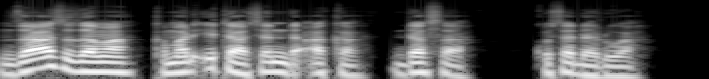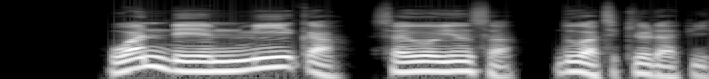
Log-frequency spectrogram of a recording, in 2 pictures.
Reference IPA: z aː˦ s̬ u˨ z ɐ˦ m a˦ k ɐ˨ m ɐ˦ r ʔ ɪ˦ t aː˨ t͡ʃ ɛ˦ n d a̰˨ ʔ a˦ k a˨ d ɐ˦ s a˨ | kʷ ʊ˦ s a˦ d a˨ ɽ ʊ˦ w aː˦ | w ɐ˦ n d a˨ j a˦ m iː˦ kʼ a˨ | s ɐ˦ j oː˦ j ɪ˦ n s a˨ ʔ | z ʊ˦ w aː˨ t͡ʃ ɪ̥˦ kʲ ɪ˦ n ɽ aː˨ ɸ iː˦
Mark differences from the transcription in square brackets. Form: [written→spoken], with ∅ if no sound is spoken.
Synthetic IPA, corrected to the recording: z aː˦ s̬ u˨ z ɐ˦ m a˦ k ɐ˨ m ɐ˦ r ʔ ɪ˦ t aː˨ t͡ʃ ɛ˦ n d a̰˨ ʔ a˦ k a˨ d ɐ˦ s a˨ | kʷ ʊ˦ s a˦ d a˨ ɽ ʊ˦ w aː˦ | w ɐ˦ n d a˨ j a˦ m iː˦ kʼ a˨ | s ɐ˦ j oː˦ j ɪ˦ n s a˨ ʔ | z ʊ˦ w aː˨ t͡ʃ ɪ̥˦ kʲ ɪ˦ n ɽ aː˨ ɸ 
